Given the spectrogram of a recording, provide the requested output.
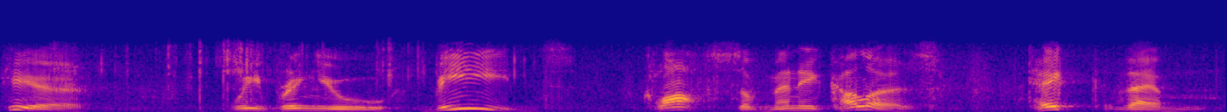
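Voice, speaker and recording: An earnest excitable scientist on a rocket crew, amazed, hesitant, swingy voice, muffled old radio. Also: male voice, on the high side, slow, exaggerated voice. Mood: careful, coaxing. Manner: hesitant, marveling. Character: awestruck male Earth scientist, earnest and excitable. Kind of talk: old-time radio acting. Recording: dull, noisy old radio broadcast.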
